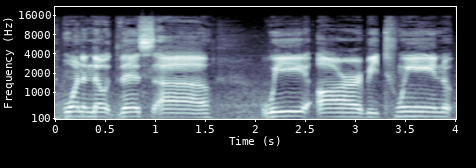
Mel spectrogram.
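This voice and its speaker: A man storm chasing, talking casually and technically with hesitant pauses. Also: fairly high pitch, flat delivery. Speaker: storm chaser. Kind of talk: casual vlog talk with weather readings. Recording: very loud vehicle and outdoor noise.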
